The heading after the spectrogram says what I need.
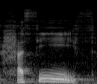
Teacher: So here the tha is being extended, the kasra on the tha is being extended by the ya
